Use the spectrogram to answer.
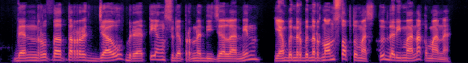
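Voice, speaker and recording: Delivered at a fairly quick pace with hardly any pauses, the speech has lively intonation. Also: man, fairly high pitch for a man. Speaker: podcast host. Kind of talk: casual chat.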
